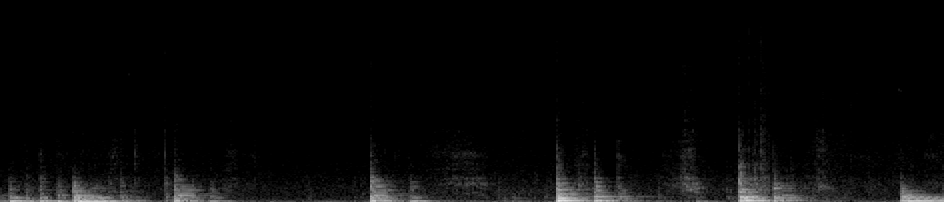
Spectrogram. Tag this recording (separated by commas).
playing double bass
